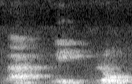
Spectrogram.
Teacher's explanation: lam itu termasuk yang istifal. Kondisi pangkal lidah enggak naik. Maka hurufnya relatif tipis. Dibacanya tipis.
